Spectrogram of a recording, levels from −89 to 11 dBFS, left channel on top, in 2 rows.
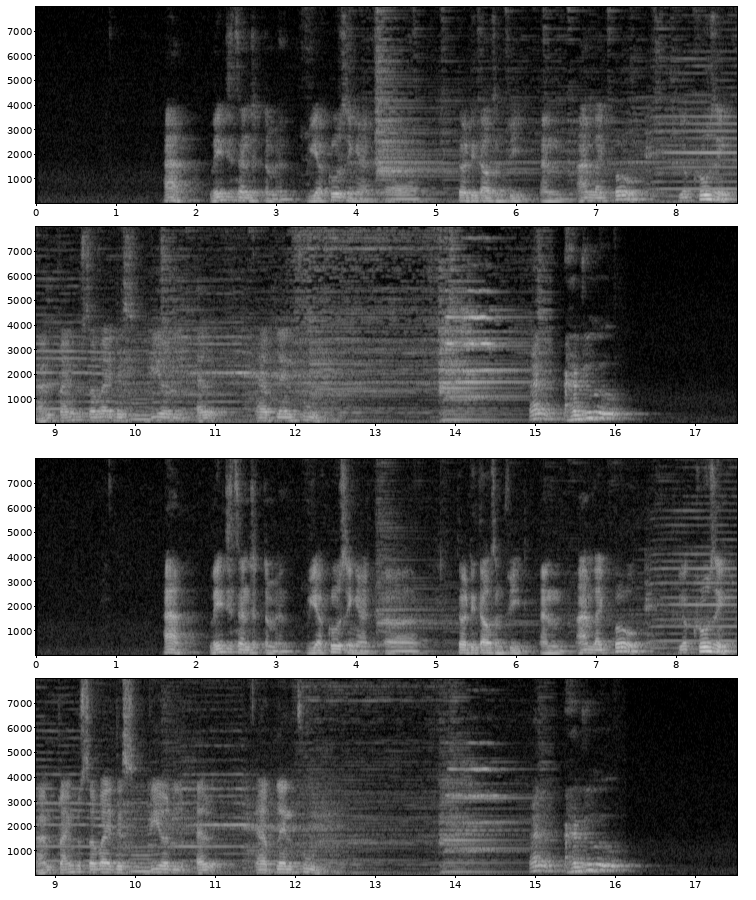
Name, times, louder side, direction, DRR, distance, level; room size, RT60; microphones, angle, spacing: voice 1, 2.2-4.8 5.3-7.6 8.0-11.0 11.5-12.4, right 3 dB, 65° right, 0.5 m, -23 dB
sound 1, 3.9-15.2, left 8 dB, 70° left, 0.6 m, -34 dB
sound 2, 7.6-12.9, equal, 35° right, 0.9 m, -34 dB
voice 2, 14.9-16.1, left 1 dB, 25° left, 0.4 m, -23 dB
8.1 x 5.0 x 3.7 m
head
